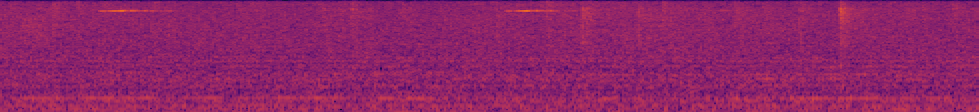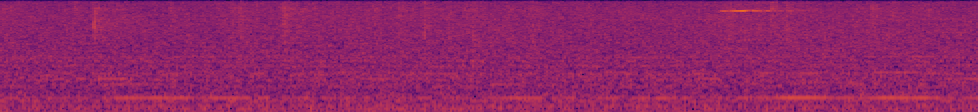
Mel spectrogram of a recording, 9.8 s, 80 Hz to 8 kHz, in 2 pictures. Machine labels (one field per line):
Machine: fan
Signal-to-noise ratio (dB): -6 dB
